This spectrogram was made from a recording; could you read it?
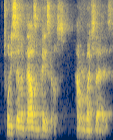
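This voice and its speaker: An American man rambling casually on a live stream while traveling in Mexico, pausing to thank viewers by name. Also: mid-range voice, reverberant. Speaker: vlogger.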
